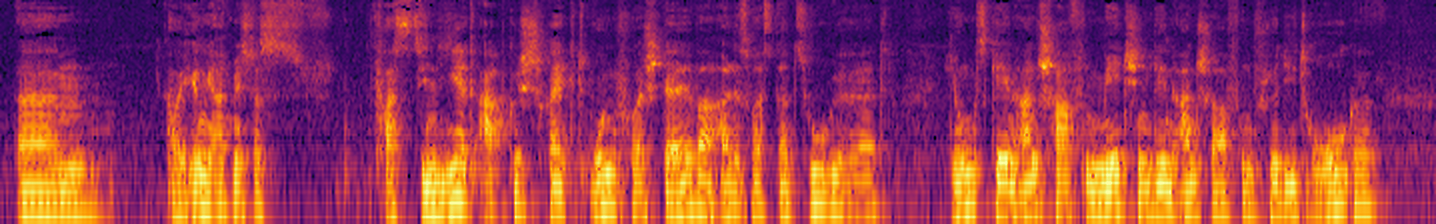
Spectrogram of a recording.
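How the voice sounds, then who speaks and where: Amid noticeable background noise and audible room echo, a man with a medium pitch speaks fairly slowly in a fairly even intonation. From German village near French border. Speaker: street worker. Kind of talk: casual interview. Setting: old factory hall.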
